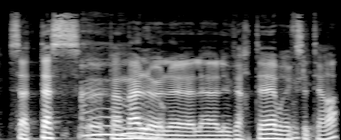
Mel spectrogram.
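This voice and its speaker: A man at a very slow pace and medium pitch, with fairly even intonation, in a very clean recording with a silent background. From northern France. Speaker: former motocross rider and athlete. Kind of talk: interview.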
